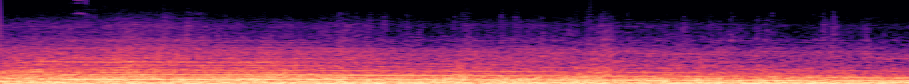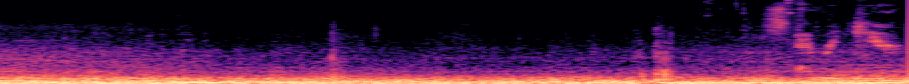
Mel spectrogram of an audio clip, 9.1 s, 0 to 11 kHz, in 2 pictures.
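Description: A 2006 Porsche Boxster S carves through corners and shifts gears, its engine a loud, close, steady drone whose pitch climbs and falls with each change of revs.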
